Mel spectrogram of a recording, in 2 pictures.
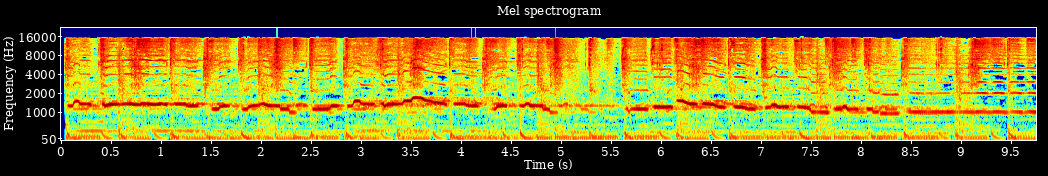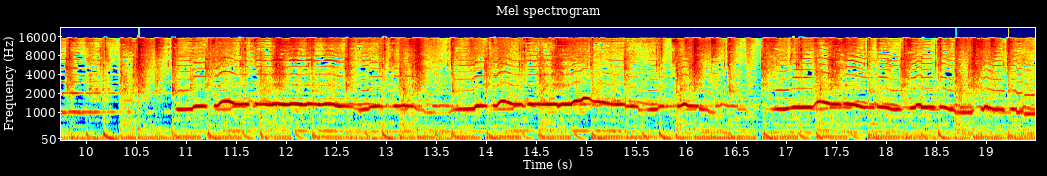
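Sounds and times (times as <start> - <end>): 
flute ringtone: 0.0 - 19.4.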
